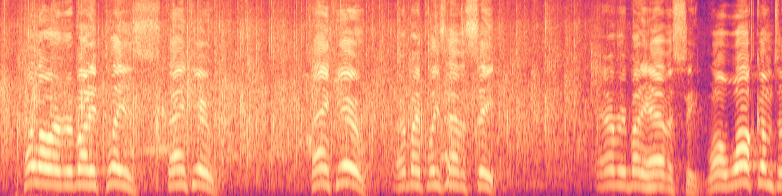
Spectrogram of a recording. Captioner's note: applause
